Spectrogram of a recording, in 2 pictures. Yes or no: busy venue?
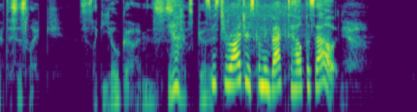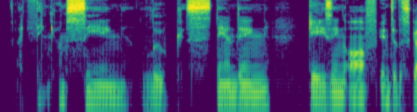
no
